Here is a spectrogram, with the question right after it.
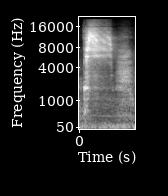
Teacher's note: We have an unvoiced stop K and an unvoiced fricative S, and they come together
